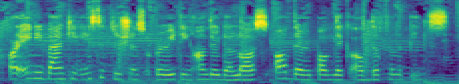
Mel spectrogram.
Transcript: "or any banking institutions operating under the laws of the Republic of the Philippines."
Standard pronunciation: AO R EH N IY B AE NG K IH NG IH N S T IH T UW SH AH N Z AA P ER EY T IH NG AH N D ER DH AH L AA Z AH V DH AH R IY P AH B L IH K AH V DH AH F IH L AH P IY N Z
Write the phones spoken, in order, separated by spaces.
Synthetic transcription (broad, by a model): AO R EH N IY B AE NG K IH NG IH N S T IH T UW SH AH N S AA P ER EY T IH NG AH N D ER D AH L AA S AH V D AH R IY P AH B L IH K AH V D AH F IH L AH P IY N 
